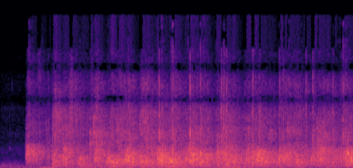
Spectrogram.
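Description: An audience at a French-language evangelical church gathering breaks into applause, a sudden onset that swells into steady, dense clapping and cheering, loud and sustained.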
